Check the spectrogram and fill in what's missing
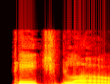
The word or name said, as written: peachblow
